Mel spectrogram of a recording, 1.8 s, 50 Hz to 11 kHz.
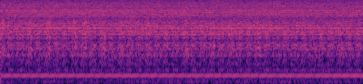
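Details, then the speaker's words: Mikron TH-5104 thermal imaging camera (about 1996): steady mid-pitched hum with fine buzzy hiss from the scan mirror oscillating at high speed on a torsion bar, the main noise source; felt vibrating by touch, normal and unavoidable. "so here's that sensor so this this right here is what's making the most noise but there's really nothing you can do about it you know you yeah touch it you feel it vibrate"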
